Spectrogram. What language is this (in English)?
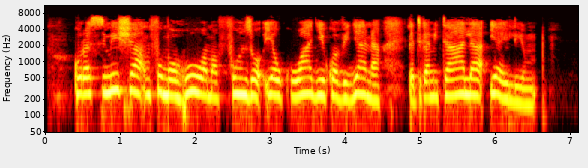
Swahili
